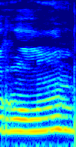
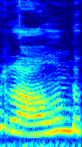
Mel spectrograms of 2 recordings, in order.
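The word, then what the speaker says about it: round: डी ठीक है तो उसको रंड नहीं हम राउंड पढ़ेंगे ये रंड नहीं लिखा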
